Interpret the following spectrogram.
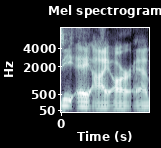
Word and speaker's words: cairn: Well, what you do want to know is, in fact, Karen does not have an H in it, although I might be mispronouncing it. It might be pronounced Kern, but it's Cairn.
